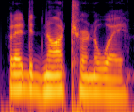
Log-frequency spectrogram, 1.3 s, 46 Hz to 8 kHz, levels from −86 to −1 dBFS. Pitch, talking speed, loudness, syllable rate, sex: 120 Hz, 265 wpm, -15 LUFS, 6.1 syllables/s, male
